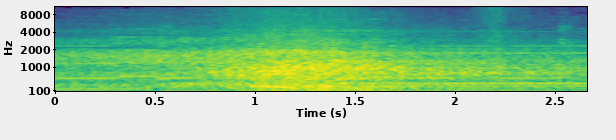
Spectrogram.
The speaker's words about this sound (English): Dark red, could be a Renault, you know. Might play that. Oh, stop! It stopped outside the house.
